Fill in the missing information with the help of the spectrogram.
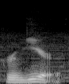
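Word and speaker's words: Gruyère: It's actually pronounced Gruyere.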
